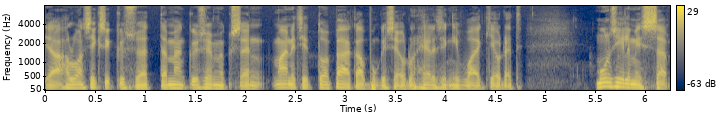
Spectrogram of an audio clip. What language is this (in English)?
Finnish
